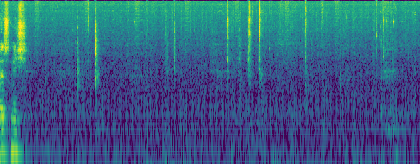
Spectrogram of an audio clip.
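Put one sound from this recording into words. A bicycle freewheel ticks as a hand turns the sprockets.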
